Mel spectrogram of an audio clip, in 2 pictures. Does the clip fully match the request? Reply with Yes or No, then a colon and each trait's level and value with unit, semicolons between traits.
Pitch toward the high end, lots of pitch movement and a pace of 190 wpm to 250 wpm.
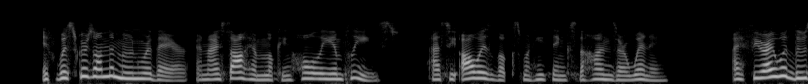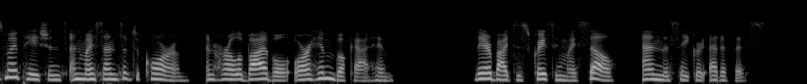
No: high, 230 Hz; average, 4.2 semitones; average, 200 wpm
